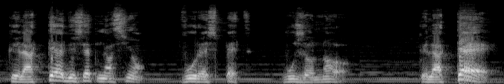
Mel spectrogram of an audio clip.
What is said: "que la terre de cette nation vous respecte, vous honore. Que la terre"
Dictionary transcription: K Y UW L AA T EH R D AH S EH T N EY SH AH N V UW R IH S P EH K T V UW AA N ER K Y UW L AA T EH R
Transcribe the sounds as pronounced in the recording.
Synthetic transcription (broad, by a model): K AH L AA T EH R D AH S EH T N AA S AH V UW R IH S P EH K T V UW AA N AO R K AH L AA T EH R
